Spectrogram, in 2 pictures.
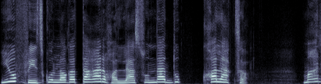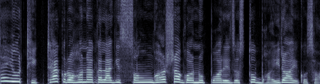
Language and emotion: Nepali, sad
